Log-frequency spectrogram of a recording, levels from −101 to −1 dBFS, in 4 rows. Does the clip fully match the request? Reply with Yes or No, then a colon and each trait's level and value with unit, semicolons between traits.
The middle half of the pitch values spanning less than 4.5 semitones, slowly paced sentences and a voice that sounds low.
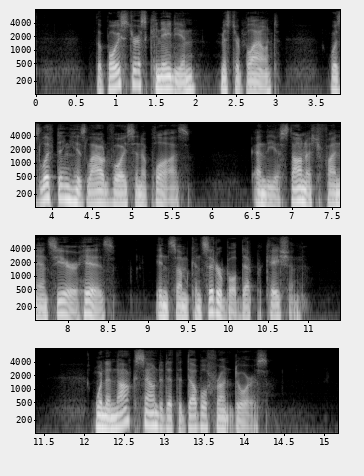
Yes: average, 3.9 semitones; slow, 120 wpm; low, 110 Hz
